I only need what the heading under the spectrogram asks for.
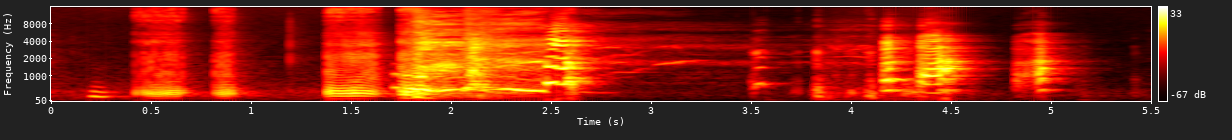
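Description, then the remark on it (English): Several wet, sputtering, loud raspberry noises blown with the lips come in short bursts with one longer buzzing blast, broken up by bits of laughter. “I hate fart mouth.”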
